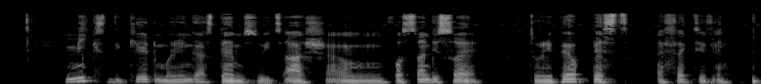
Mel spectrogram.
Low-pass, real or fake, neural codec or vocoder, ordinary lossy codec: 14.4 kHz; real; none; MP3, 48 kbps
